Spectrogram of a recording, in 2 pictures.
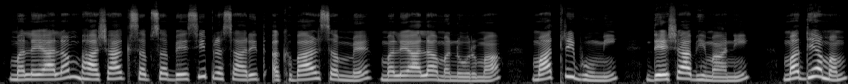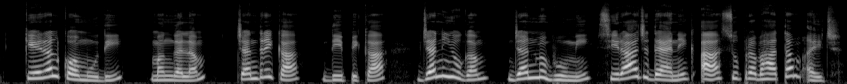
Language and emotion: Maithili, neutral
